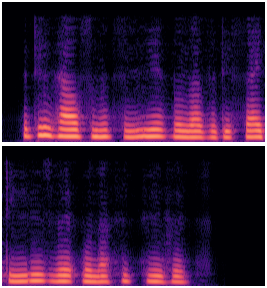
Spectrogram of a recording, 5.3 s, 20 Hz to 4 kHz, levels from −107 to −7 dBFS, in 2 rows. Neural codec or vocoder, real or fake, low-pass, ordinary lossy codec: codec, 16 kHz, 0.2 kbps, FocalCodec; fake; 3.6 kHz; none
